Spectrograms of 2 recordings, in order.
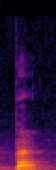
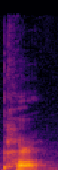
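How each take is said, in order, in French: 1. La première consonne est non aspirée. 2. La première consonne est aspirée. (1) "c'est pas un expiré" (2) "C'est pas pas"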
